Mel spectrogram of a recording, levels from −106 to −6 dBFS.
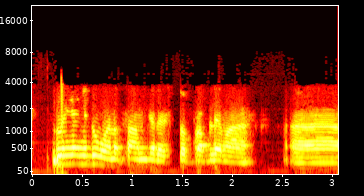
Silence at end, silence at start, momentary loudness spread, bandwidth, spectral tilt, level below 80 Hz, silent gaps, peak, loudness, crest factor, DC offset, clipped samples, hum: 0 s; 0.2 s; 5 LU; 4.9 kHz; -9 dB/octave; -54 dBFS; none; -4 dBFS; -19 LUFS; 14 dB; under 0.1%; under 0.1%; none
